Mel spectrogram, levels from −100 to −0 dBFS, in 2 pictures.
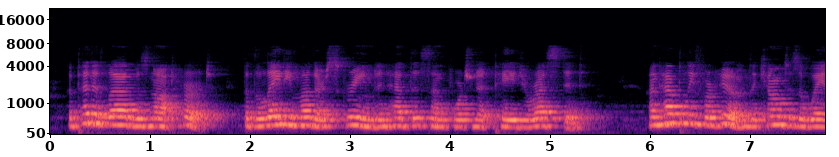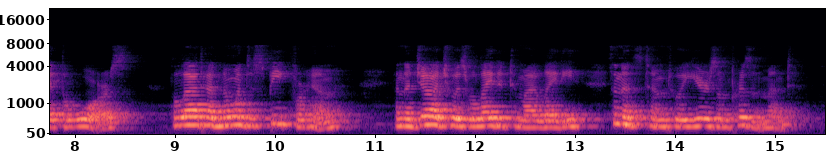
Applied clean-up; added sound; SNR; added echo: none; none; none; reverberation time 0.8 s.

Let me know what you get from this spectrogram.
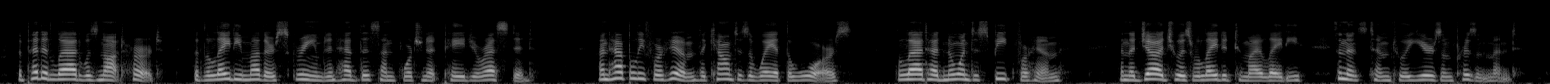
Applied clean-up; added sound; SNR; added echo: none; none; none; none.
